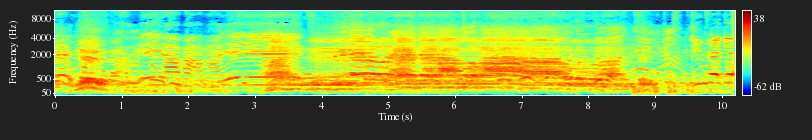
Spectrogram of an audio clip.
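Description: Unaccompanied group of voices singing and chanting together, with longer held notes in the second half.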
